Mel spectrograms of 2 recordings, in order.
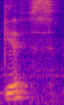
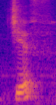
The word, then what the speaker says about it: GIF: argue that they're pronounced GIF like peanut butter but I call them gifs because the G stands for graphic and the sound the first sound in graphic is G so would be GIF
